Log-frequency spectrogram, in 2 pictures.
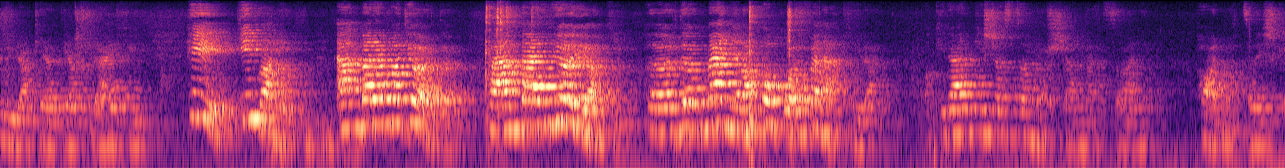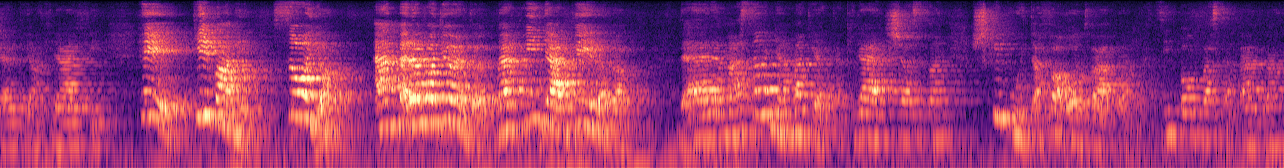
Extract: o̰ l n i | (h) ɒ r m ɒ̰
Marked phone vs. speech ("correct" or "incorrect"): correct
